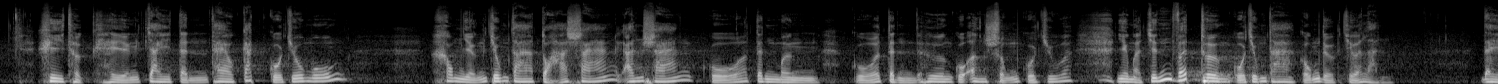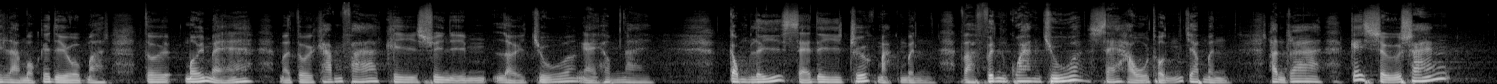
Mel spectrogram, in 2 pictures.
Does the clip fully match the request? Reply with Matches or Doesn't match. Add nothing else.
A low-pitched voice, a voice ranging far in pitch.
Matches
